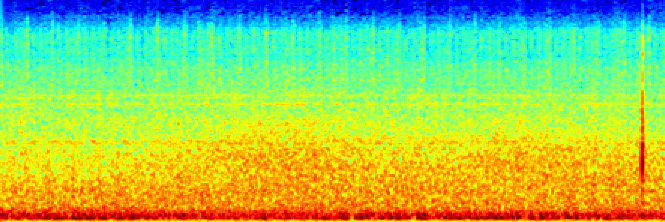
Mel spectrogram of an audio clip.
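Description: A stone train in a factory-building video game rumbles along in a steady, low, continuous drone with faint clatter. One brief high blip near the end.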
